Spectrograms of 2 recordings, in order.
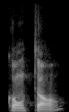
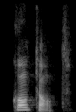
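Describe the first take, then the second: First: "Content" ending nasal, no T; silent T. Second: "contente" with the T spoken, pitched up; final T sounded. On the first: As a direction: drop the T of "Content". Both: Shown as a demonstration. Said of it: "Repitam comigo".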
